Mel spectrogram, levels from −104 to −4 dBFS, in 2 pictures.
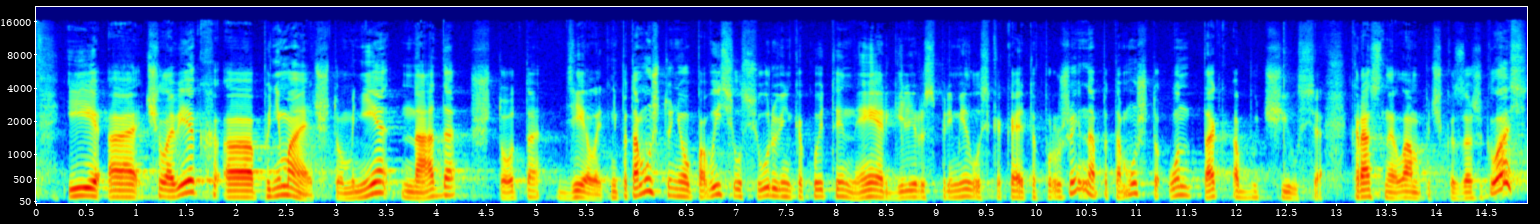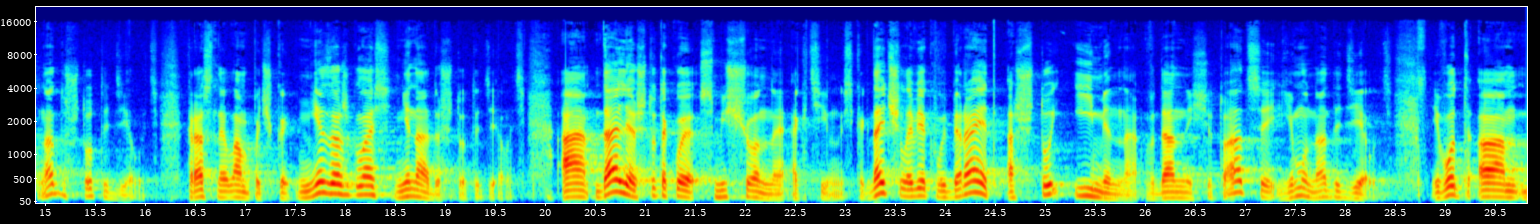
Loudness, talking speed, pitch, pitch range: -23 LUFS, 130 wpm, 140 Hz, 125-165 Hz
